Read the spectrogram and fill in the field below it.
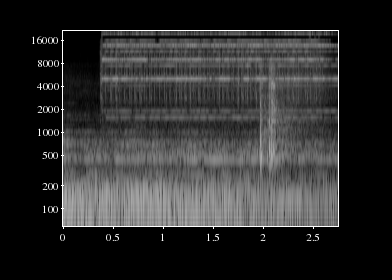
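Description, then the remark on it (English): A telephone rings just after midnight, its bright electronic tone holding steady over a low rumbling background hum, with a brief burst of sound near the end before the ring fades. “Just after midnight, he was woken up by a phone call.”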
